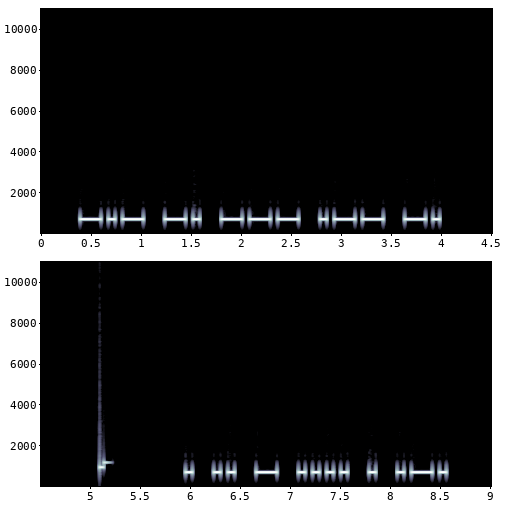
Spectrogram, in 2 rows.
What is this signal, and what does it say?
Morse code, heard as a keyed tone, about 17 wpm, 700 Hz. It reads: KNOWN EITHER
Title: Sentences from Top 600 Words - New Word Drill - 17wpm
